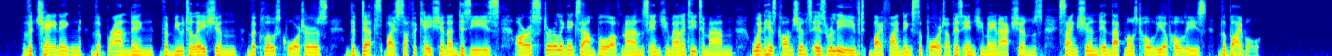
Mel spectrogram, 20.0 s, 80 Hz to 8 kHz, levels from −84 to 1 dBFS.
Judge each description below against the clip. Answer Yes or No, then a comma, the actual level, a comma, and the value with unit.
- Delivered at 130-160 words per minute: Yes, slow, 135 wpm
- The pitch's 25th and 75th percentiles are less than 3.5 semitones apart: Yes, average, 3.1 semitones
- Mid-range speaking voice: No, low, 130 Hz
